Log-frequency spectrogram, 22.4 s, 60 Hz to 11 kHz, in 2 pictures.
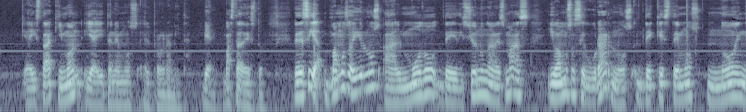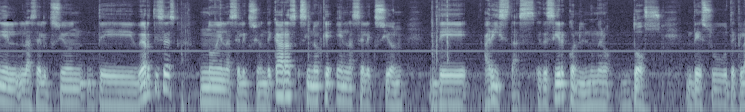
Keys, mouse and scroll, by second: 6.3-10.3 middle drag, 10.3 1, 13.9 3, 14.5-15.8 drag, 15.8 2, 17.7 a.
